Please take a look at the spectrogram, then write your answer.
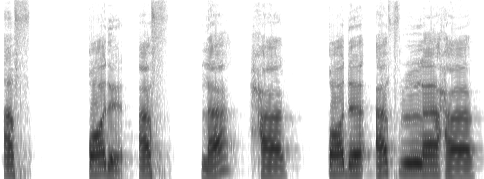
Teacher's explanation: দালটা হচ্ছে কল কলার হরফ ধাক্কা দিয়ে পড়তে হবে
